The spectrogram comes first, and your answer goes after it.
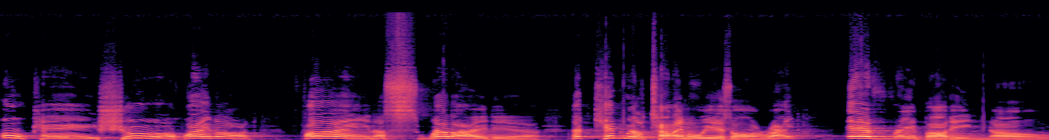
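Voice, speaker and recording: Using a put-on character voice, a man speaks at an extremely high pitch and a very slow pace with very wide pitch swings. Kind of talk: poetic verse drama reading. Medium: solo performance. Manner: mocking, hostile.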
